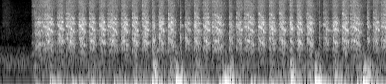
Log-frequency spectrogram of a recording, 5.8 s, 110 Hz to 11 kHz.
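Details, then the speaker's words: Supercharged SVHO jet ski engine with a compound Garrett G42-1450 turbo, a 1000 hp project: starter churns with uneven firing pops but it never catches; it seems to lack compression, yet the turbo already spins while cranking. "Are you wanting to start It looks like the engine is wanting compression"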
